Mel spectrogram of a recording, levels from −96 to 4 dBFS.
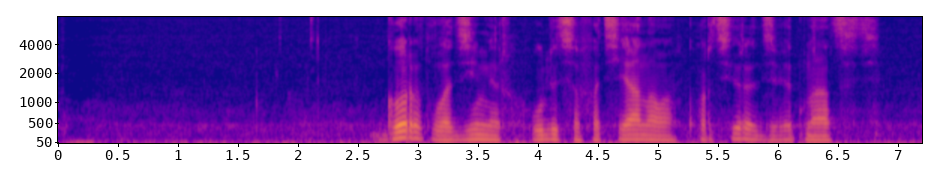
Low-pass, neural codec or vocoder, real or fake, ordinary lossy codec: none; codec, 16 kHz, 16 kbps, FunCodec, trained on LibriTTS, 50 frames a second; fake; none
